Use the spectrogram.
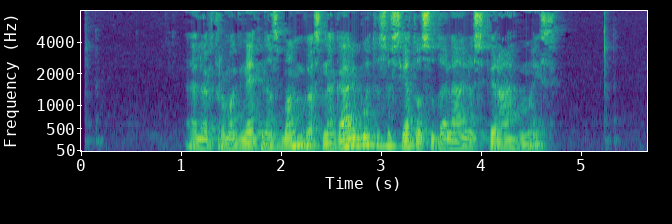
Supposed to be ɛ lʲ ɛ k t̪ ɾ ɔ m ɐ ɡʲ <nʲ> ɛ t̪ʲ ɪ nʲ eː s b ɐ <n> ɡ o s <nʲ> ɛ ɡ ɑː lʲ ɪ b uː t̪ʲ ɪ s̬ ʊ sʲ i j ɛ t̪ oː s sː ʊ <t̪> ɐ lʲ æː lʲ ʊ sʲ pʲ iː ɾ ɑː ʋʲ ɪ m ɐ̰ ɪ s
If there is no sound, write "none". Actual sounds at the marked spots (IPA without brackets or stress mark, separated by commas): nʲ, ŋ, nʲ, d̪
